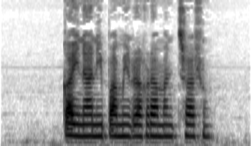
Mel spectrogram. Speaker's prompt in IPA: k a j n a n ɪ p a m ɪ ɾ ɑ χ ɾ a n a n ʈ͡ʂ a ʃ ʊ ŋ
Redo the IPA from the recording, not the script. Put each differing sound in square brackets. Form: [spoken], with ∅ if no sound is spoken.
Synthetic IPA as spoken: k a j n a n ɪ p a m ɪ ɾ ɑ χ ɾ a [m] a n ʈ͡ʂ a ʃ ʊ ŋ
